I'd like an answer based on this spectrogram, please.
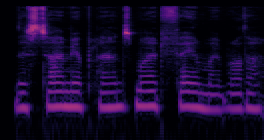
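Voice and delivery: ordinary talk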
